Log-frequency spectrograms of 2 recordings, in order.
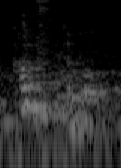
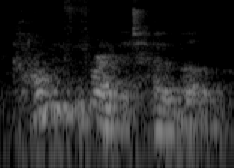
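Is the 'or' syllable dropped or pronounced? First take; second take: dropped; pronounced. First: The 'or' syllable is dropped. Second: The 'or' syllable is fully pronounced. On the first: The speaker calls it right. "That or disappears" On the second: The speaker calls it wrong. "Nobody says that"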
